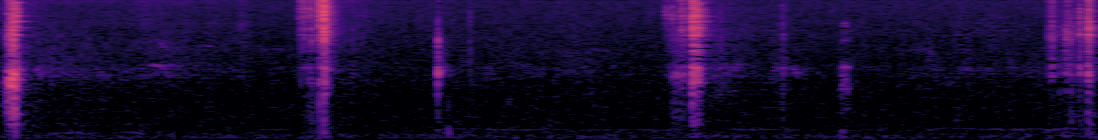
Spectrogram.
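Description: Aar fish being cut into pieces on an upright bonti blade: four short, sharp scraping cuts a little under two seconds apart, the first the loudest, with a couple of fainter ticks between.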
